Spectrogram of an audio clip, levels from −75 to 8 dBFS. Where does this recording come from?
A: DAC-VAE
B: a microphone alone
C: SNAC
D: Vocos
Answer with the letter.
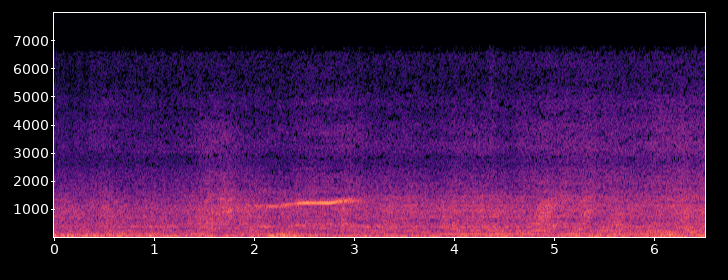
A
